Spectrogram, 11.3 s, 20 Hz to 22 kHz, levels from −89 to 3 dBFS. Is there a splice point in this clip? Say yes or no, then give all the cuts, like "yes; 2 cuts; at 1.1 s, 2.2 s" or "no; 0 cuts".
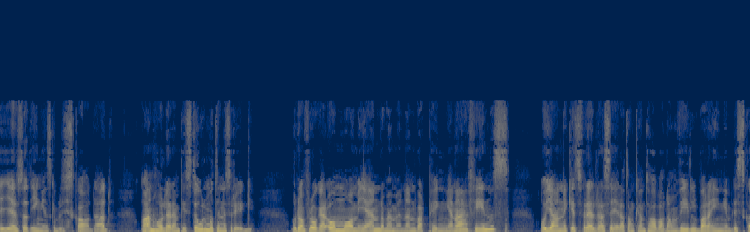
no; 0 cuts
